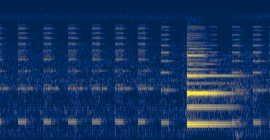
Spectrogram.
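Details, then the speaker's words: Repeating beeps from an ICU bedside monitor, about two a second, broken by a longer, louder tone: a patient monitor warning alarm shown to illustrate alarm tones and alarm fatigue. "Okay, just pay attention to the different tones that are coming."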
